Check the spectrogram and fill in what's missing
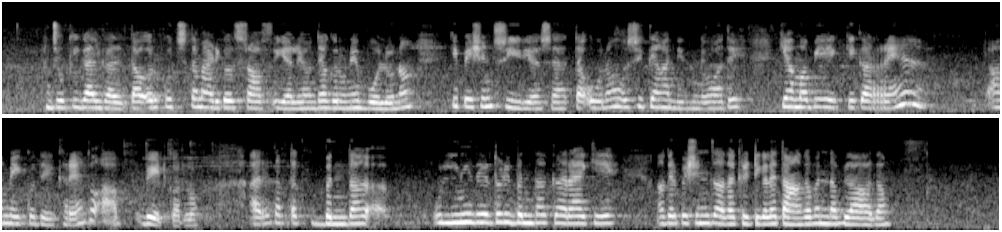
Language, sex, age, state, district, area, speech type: Dogri, female, 18-30, Jammu and Kashmir, Jammu, urban, spontaneous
